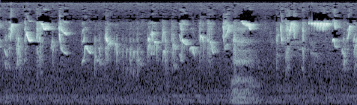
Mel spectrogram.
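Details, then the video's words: Vietnamese contest-singing finch heard out back giving a rapid, bright twitter of thin whistled slurs and chips. A brief broadband thump near the middle, with a steady low hum underneath. "Tiếng thanh tước hót đấu"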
